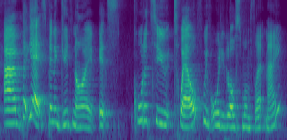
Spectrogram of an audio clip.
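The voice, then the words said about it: Put-on accent, badly done. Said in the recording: “Your accent is terrible ... I'm gonna stop this accent.”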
